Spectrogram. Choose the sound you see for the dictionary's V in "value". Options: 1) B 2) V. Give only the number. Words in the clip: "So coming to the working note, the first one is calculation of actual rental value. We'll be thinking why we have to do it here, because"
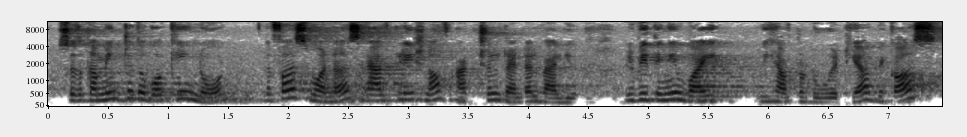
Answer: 2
